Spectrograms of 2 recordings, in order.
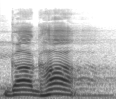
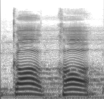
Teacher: इस पूरे कवर्ग का उच्चारण स्थान कंठ और आभ्यंतर प्रयत्न स्पृष्ट है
